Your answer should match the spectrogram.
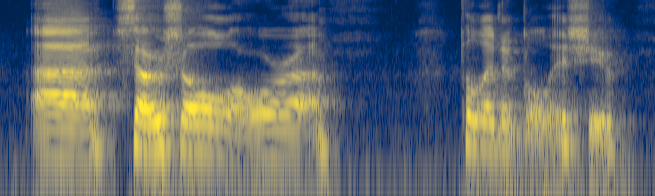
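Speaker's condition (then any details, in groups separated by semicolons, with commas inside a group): Cerebral palsy; speaks slower at times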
